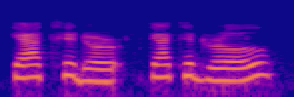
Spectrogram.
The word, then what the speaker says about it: cathedral: as an Eastern Orthodox cathedral and cathedral, long E.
